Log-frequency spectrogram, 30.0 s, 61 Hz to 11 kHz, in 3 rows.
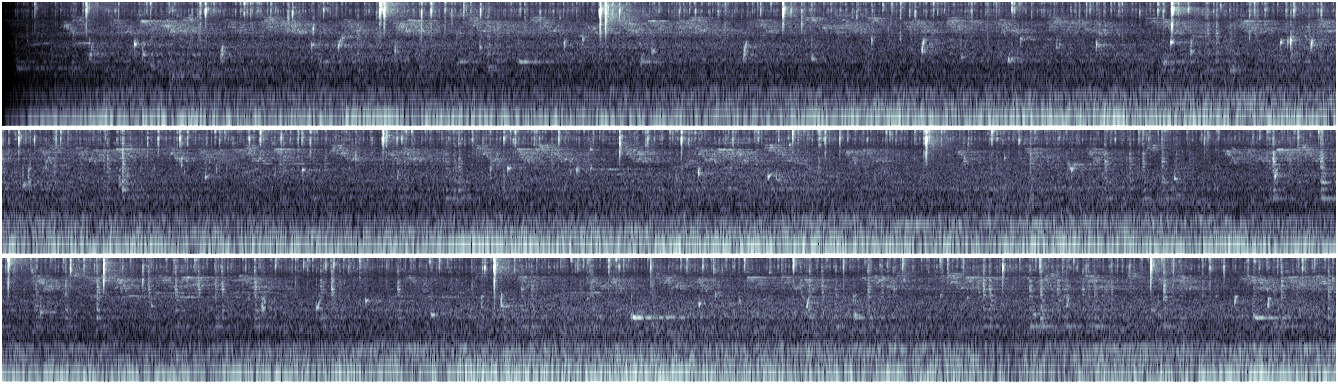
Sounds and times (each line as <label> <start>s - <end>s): dripping water 0.0s - 30.0s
